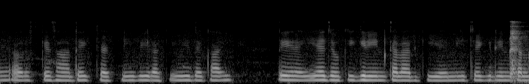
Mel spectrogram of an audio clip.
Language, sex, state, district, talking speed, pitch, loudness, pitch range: Hindi, female, Bihar, Darbhanga, 250 wpm, 190 Hz, -30 LUFS, 190-195 Hz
